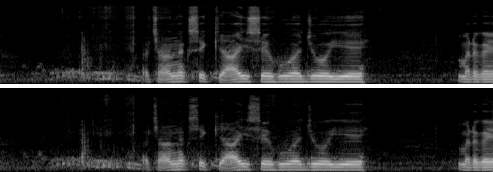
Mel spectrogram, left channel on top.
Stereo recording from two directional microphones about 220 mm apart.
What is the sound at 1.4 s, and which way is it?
Speech, 15° left (ahead or behind).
